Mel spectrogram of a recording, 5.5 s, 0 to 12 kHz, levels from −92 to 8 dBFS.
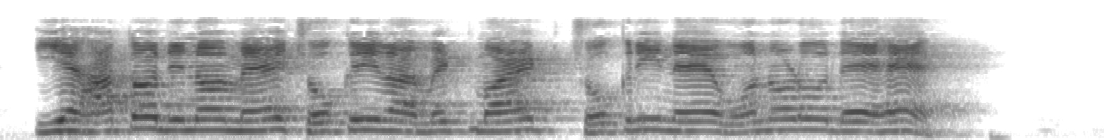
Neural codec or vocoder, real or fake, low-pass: none; real; 7.2 kHz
